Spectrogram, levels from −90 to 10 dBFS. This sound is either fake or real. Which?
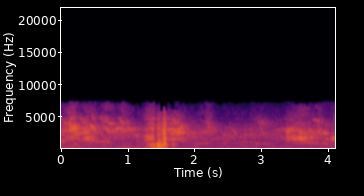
fake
